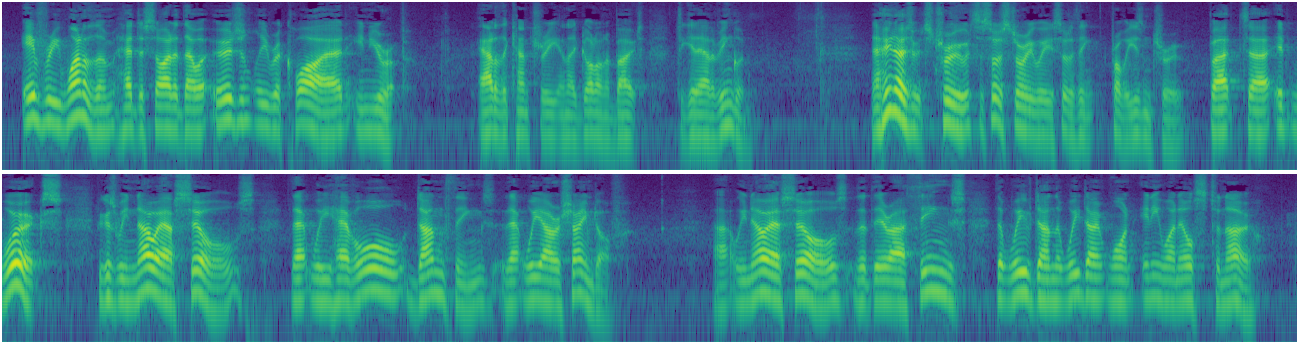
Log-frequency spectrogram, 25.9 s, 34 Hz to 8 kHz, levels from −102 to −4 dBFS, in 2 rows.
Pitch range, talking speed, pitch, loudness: 120-145 Hz, 195 wpm, 130 Hz, -25 LUFS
